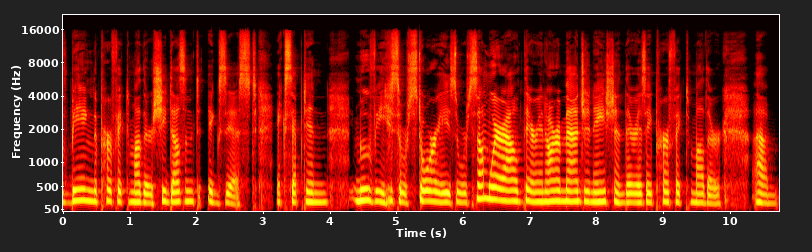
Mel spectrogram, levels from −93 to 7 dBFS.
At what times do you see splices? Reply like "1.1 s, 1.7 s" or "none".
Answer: 4.3 s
